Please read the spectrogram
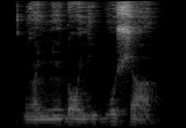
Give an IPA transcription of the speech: ɡ ã˨ ɲ ĩ˨ ɗ ɔ˨ j i˨ b o˦ ʃ a˨

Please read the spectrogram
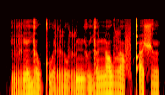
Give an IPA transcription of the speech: rʲ ɛ˧˥ j ə˧˩ w kʷʼ ɛ˧˩˧ r u˧˩˧ r nʲ u˧˩˧ j ə˥ n ɒ˥ w l ɒ˧˩ f qʼ ʏ˧˥ ʃ ʏ˥

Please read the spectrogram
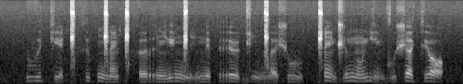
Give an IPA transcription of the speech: v ɨ˥ kʲ ɛ˨ ǁʰ ɨ˥ p ŋ͡ǁ ɛ̃˧˥ ǁʰ ə˧˥ r ĩ˧˥ ɾʲ ø˥ ŋ͡ǁ i˩˥ n̪ e˧˥ p r ø˥˩ ɡ i˥˩ ŋ͡ǁ ɜ˨ ʃ u˥˩ | ǁ ẽ˥˩ d͡ʒ ɨ˥ n̪ ũ˧˥ ɡʲ ẽ˨ ɡ u˧˥ ʃ ɜ˥˩ kʲ ɔ˥˩

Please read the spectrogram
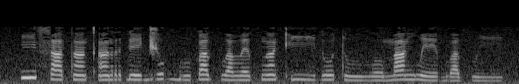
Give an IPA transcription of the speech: ĩ˦ s a˨ t ã˨ kʼ ã˨ r ɗ e˨ d͡ʒ o˦ ɡ͡b u˨ ɓ a˦ kʷ a˨ β ɛ˨ kʷ ã˦ kʼ iː˦˨ ɗ o˦ t uː˨ β o˨ m a˦ ŋ w eː˨ ɡʷ a˨ kʷ iː˨

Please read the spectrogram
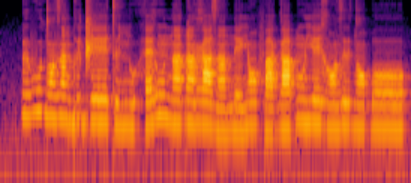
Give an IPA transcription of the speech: k͡p ɨ˧ v u˦ d ɔ̃˦ z ã˦ ɡ͡b ɨ˧ d͡ʒ eː˧ t ɨ˨ ɲ u˨ h ɛ˨˦ ɣ ũ˦ n ã˧ ɗ ã˧ ɣ a˦ z ã˨ n e˨ j ɔ̃˧ f a˨ ɡ a˧ ɓ ũ˦ j e˦ ɣ ɔ̃˧ z ɨ˧ d ɔ̃˦ ɓ oː˦

